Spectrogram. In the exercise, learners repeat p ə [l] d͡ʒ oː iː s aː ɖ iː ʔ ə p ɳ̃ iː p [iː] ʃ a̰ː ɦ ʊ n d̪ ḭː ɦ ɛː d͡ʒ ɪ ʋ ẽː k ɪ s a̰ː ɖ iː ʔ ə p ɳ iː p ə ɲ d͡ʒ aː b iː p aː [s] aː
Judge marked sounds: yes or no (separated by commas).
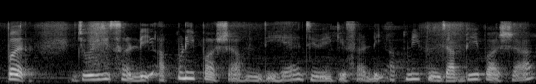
no, no, no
